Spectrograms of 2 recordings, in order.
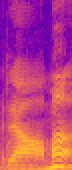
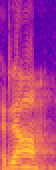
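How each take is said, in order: First: The word ends with a short a vowel. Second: The word ends on the m sound, no final vowel. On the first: "സംസ്കൃതത്തിലോ ... അല്ല രാമ" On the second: "ഹിന്ദിയിൽ എങ്ങനെയാണ് ഈ പദത്തിന് ഉച്ചരിക്കുക?"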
